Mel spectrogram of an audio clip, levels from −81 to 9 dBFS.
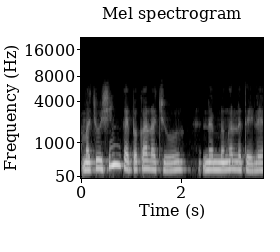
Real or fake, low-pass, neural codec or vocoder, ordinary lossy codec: real; 7.2 kHz; none; MP3, 32 kbps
